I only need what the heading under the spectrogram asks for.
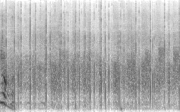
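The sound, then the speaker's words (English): Audience applause: dense, steady clapping from a crowd that holds at an even level throughout, with no clear break. “Oh, yeah, let's make some noise right here.”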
